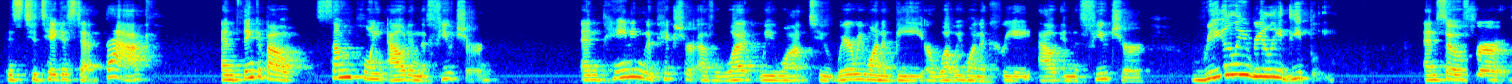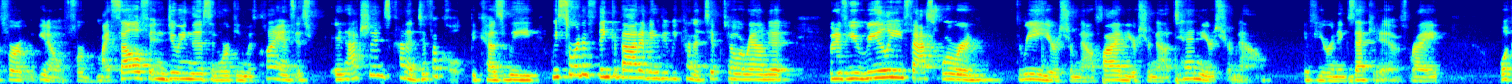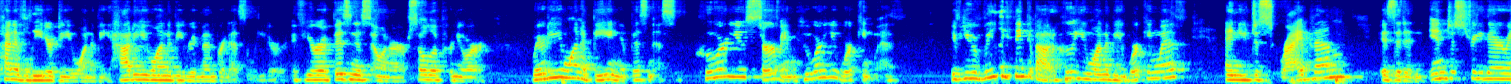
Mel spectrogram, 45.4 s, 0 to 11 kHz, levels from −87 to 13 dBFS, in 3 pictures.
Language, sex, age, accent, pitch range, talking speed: English, female, 30-49, American, 165-220 Hz, 215 wpm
